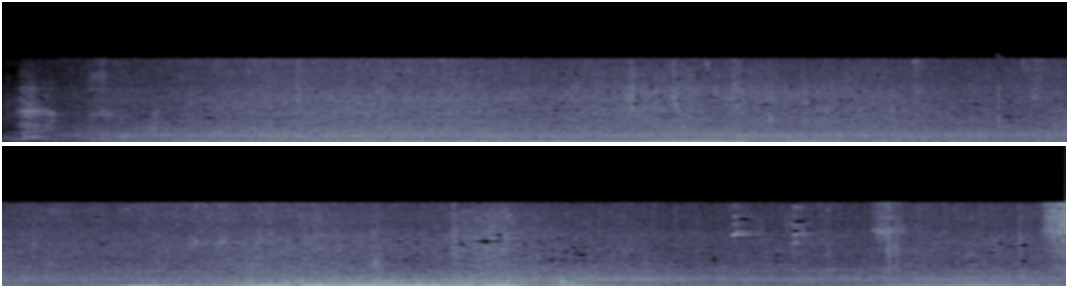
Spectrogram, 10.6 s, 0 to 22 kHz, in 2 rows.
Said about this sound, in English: Yeah, so why on a bus at midnight? In fact, actually, 12:30. And I think this is not just a bus, but it's a workplace. It's a place in between work as well, in the late hours of the night.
